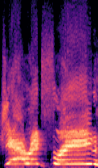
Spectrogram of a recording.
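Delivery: shrill, very high, loud scream. Retelling how a drunk woman greeted him at a restaurant, retelling a woman's scream. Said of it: "and she screamed".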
